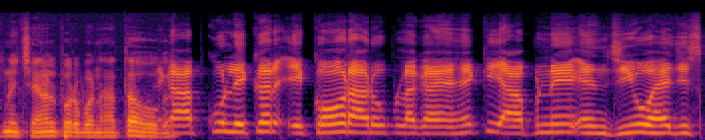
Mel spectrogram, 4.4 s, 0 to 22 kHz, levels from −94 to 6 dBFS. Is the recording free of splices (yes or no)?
no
